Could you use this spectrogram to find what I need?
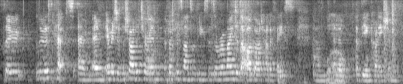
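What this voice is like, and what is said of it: Thick British accent. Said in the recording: “thick British accent”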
